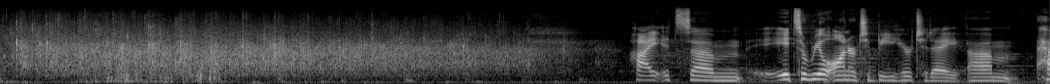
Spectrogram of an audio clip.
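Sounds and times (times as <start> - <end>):
audience applause: 0.0 - 5.9
speech: 6.4 - 10.2.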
